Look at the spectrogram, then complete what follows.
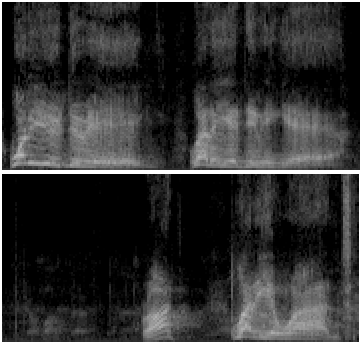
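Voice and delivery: put-on older brothers jeering at David, shouted slow; mocking brothers. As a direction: bark it down at the kid brother. Brothers scolding David, acted.

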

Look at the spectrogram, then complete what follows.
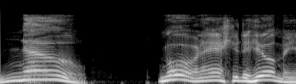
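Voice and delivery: high-pitched, insistent refusal; retold protest. Dying man refusing the voice and appealing to God, protesting. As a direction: push back firmly, pitched well up. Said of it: "He said".

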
